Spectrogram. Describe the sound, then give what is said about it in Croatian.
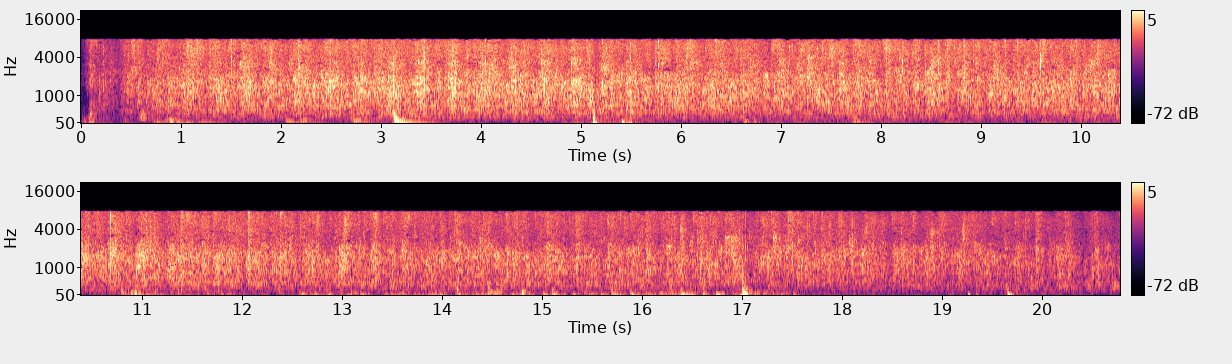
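Audience applause from a crowd of many people: a steady, full wash of clapping that holds at an even level throughout. “Zamolit ću vas još jednim aplauzom, pozdravimo ovu hrabru ženu.”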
